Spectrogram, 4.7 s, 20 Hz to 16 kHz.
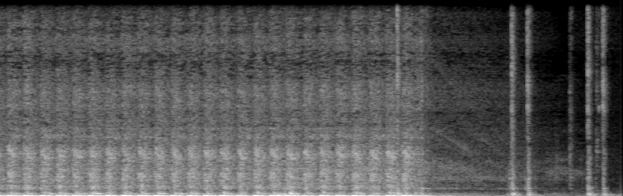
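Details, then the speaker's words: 2007 Toyota RAV4 with hard starting, rough running, stalling, multiple circuit fault codes and no throttle response; check engine light on, steady rhythmic cranking about 2.5 beats per second, then stops without catching; wiring harness fault suspected as shaking it affects fan. "check engine light is still on and the vehicle did crank over but it did not"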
